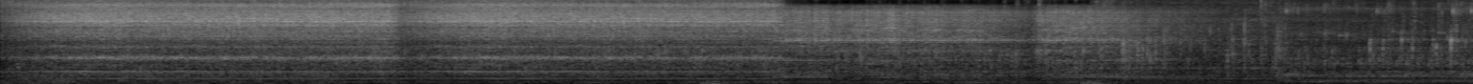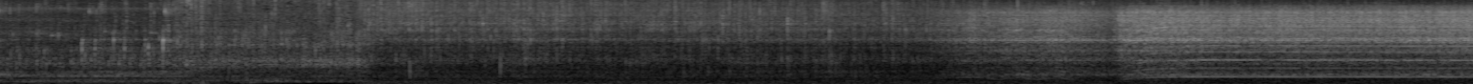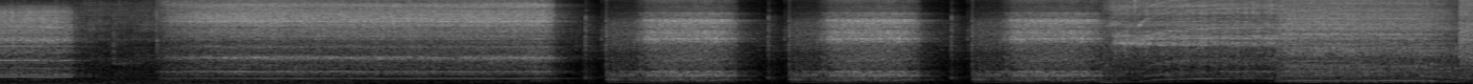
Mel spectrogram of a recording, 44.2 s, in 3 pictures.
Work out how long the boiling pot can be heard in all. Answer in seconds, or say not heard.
33 s.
